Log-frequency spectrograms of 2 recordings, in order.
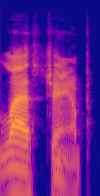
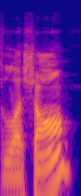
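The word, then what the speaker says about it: Laschamp: this stupidly but i think you pronounce this la chan uh is how you pronounce that word not less not last champ it's la chong and they're called their that's the word it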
